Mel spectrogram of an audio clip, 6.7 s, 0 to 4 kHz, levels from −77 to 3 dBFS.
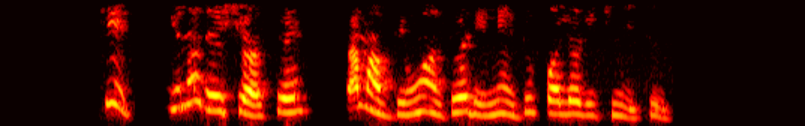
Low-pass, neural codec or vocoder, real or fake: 3.6 kHz; none; real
